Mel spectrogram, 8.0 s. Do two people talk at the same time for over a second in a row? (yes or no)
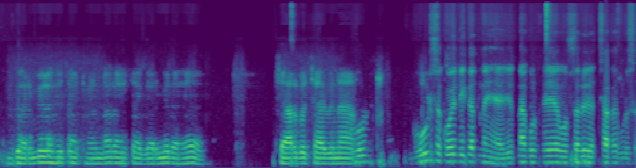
no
